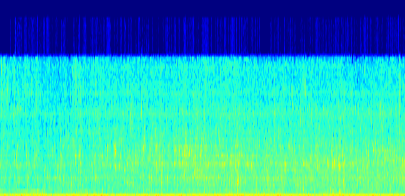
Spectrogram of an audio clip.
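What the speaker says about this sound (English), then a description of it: "we have our oil is hot. I'm gonna put in some onions." Onions frying in hot oil in a pot for Nigerian tomato stew, a steady close sizzle and crackle with a low hum underneath, continuous and even throughout with no talking.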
